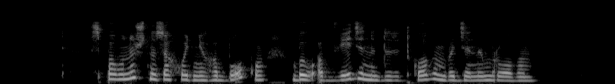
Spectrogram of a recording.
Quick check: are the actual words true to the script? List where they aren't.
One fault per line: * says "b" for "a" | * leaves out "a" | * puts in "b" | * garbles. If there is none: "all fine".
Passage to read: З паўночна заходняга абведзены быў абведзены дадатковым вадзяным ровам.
* says "боку" for "абведзены"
